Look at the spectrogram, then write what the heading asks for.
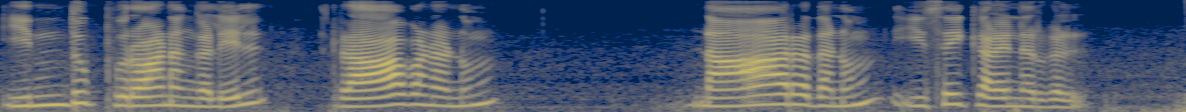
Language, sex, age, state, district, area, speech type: Tamil, female, 30-45, Tamil Nadu, Erode, rural, read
